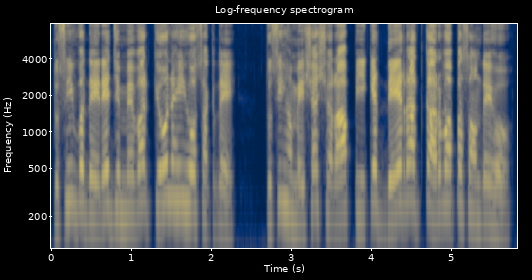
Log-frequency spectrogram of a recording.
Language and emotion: Punjabi, angry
